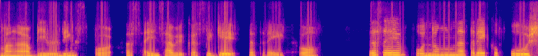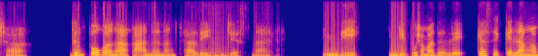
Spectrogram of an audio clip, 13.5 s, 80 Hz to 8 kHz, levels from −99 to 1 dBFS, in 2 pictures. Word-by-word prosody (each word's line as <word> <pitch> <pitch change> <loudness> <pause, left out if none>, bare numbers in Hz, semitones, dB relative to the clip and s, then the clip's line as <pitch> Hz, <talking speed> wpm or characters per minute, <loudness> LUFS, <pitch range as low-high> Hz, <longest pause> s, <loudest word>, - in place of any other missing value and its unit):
Mga 195 -1 +1
buildings 205 +1 -2
po 185 0 -1 0.2
ta's 230 +1 -7
ayun 250 -1 0
sabi 210 -4 -2
ko, 205 0 -7
"Sige 230 +1 +1
ita-try 190 -3 -7 0.2
ko." 205 +2 0 0.6
Ta's 280 +1 +1
ayun 295 0 +4
po, 245 -1 -2
nung 260 +2 +1 0.2
na-try 275 0 +1
ko 265 0 -7
po 225 -2 +4
siya, 200 -1 +1 0.6
dun 290 +1 +6
po 290 -2 +5
ko 280 - +6
naka-ano 240 -3 +3
ng 230 -1 -4
challenges 195 -3 -4
na - - -8 0.7
hindi - - +2 0.4
hindi - - +2
po 260 - -6
siya 235 -3 +2
madali 195 -3 +1 0.2
kasi 255 +4 +1
kailangan 260 -4 +4
230 Hz, 145 wpm, -23 LUFS, 200-260 Hz, 0.7 s, dun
